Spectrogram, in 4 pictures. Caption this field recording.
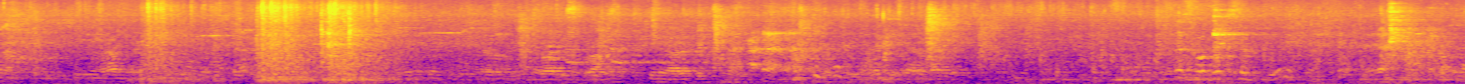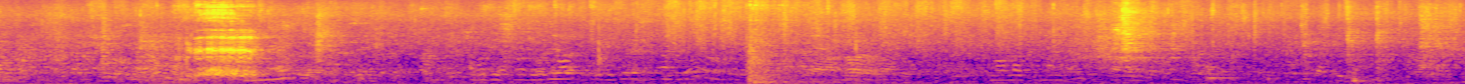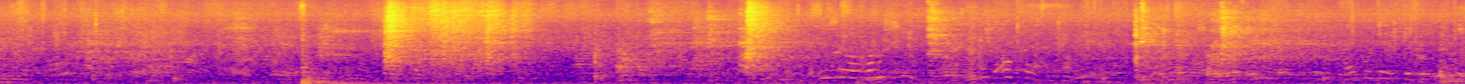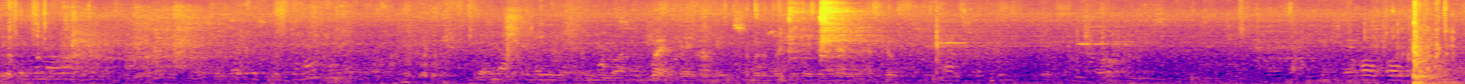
Before being auctioned off, the rams are all inspected for The Shetland Flock Book. This involves bringing all the rams into the show ring and assessing their breed characteristics, seeing how they stand, their confirmation, fleece quality, teeth etc. The rams are managed by a few crofters who herd them into the ring, and they sometimes butt the metal walls of that ring with their amazing horns.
